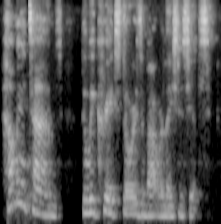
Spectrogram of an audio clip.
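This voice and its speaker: A man in his sixties, a life coach giving a motivational talk to viewers. He is emphatic and preachy, calls his listeners "y'all," and swings from hushed to shouted. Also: a little high, sing-song, normal speed, gravelly. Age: 60s.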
